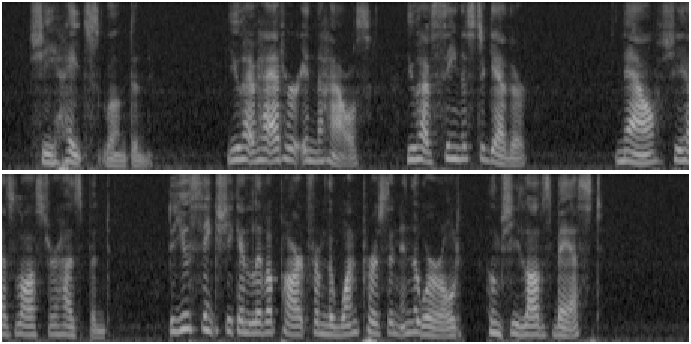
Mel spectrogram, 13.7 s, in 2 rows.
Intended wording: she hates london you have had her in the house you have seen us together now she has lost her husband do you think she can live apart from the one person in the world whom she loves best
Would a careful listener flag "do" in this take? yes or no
no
